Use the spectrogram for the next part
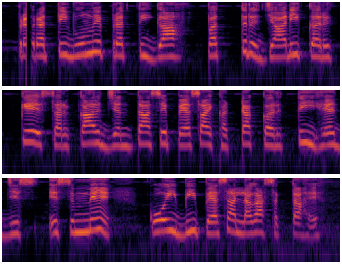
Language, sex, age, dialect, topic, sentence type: Hindi, female, 18-24, Kanauji Braj Bhasha, banking, statement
